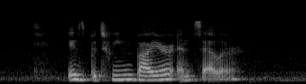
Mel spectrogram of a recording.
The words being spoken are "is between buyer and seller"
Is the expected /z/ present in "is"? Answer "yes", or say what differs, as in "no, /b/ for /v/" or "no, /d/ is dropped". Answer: yes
